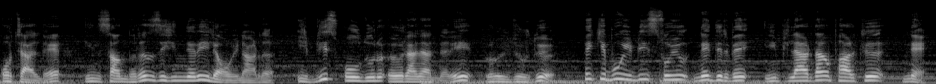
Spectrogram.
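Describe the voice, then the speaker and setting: A man's voice: a little high, very animated, normal speed, few pauses, darkish tone. A man reading scripted recap and review narration as a video narrator. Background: background music.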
